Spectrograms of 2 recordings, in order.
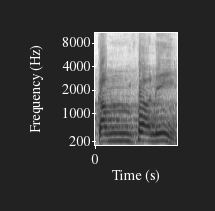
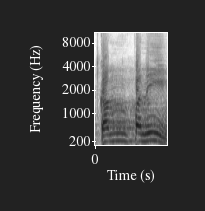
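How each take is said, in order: The two takes are said the same way.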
